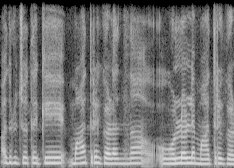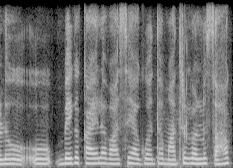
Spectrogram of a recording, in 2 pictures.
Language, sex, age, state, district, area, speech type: Kannada, female, 18-30, Karnataka, Davanagere, rural, spontaneous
